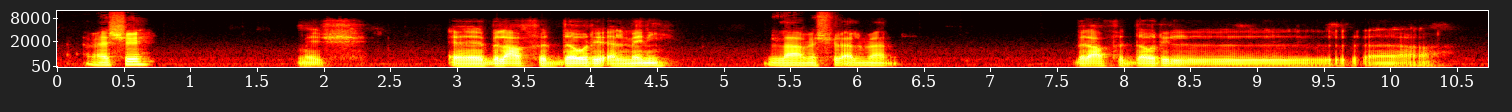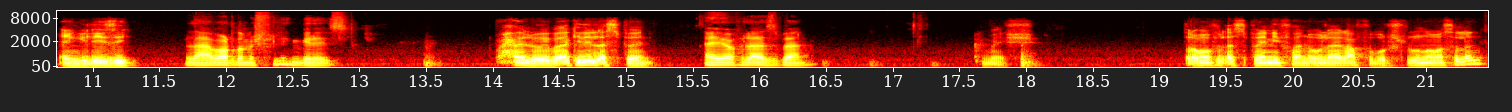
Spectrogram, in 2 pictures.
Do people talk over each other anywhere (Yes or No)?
No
